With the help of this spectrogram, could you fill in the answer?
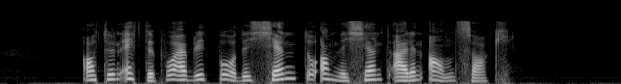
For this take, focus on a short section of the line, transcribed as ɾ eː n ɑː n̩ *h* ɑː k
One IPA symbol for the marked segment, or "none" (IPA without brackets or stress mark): s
